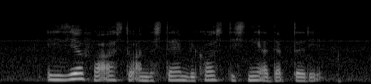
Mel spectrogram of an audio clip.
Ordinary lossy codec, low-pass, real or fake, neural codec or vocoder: none; none; real; none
